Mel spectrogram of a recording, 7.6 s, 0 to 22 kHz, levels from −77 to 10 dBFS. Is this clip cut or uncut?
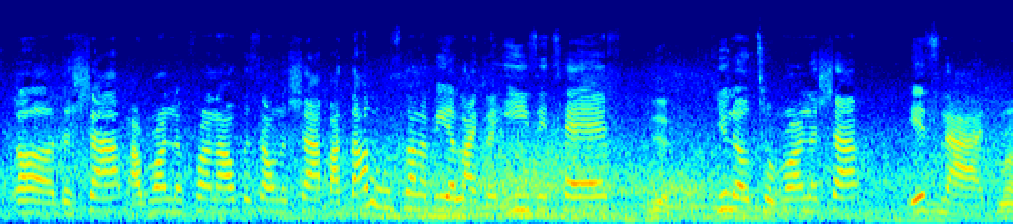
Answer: uncut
